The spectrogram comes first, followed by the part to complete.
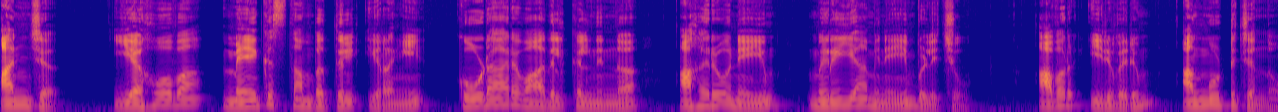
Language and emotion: Malayalam, neutral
